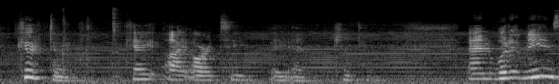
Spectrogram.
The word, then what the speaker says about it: kirtan: what is called kirtan some people call it curtain or kirtan but it's a Sanskrit word and it's actually pronounced kirkton k-i-r-t-a-n and what it means is to come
